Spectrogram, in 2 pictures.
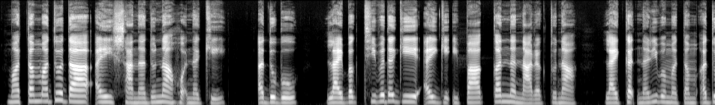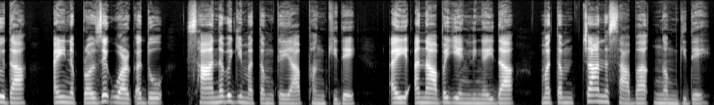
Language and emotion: Manipuri, neutral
